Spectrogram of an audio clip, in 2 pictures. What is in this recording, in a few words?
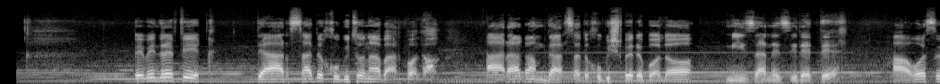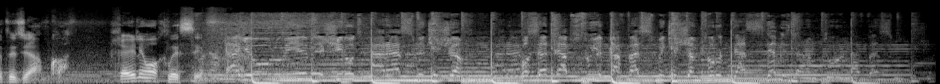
narration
